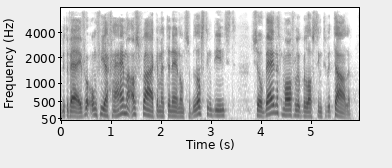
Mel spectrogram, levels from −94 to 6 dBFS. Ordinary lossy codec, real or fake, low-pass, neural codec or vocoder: none; fake; 7.2 kHz; codec, 16 kHz, 2 kbps, X-Codec, WavLM features, trained on Multilingual LibriSpeech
